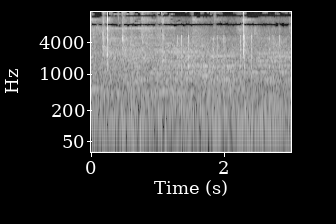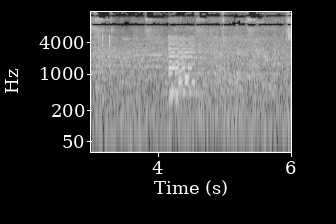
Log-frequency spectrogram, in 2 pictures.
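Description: Slot machine sounds over a steady casino-floor din, with a short bright electronic chime about four seconds in.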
